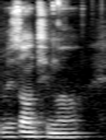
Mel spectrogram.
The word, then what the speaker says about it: ressentiment: Resentiment, so it's spelled a little differently from resentment, the English resentment. It's a French word, resentiment.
